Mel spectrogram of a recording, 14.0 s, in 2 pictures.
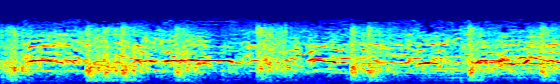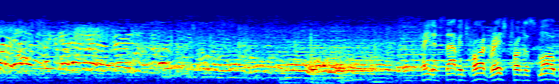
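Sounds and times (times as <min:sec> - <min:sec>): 
rifle volley in an old radio drama battle: 0:00.0 - 0:07.4
voices shouting: 0:00.0 - 0:13.9
speech: 0:12.6 - 0:13.9.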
